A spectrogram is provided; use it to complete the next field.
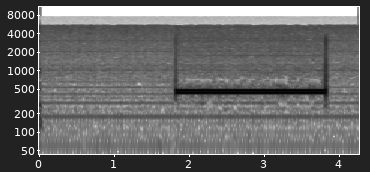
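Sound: telephone dial tone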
